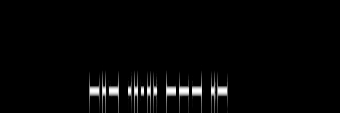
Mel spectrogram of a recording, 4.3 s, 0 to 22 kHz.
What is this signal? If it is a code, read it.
Morse code, heard as a keyed tone, about 30 wpm, 700 Hz. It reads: K5OA
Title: Call Signs Repeated 2x - 30wpm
